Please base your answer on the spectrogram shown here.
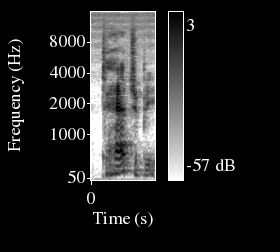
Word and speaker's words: Tehachapi: I can pronounce the name town you're from. Tehachapi.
